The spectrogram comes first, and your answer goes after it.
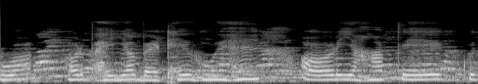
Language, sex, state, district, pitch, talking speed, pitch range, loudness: Hindi, female, Bihar, West Champaran, 220 Hz, 115 wpm, 215-230 Hz, -12 LUFS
